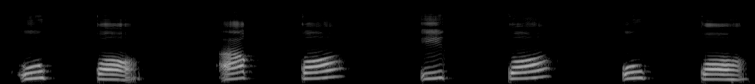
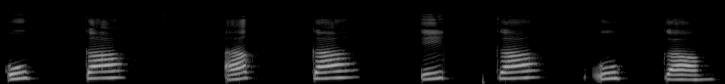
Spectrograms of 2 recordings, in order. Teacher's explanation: نقطوں والا قاف پر یعنی موٹا پڑھا جائے گا، جبکہ دوسرا کاف باریک پڑھا جائے گا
